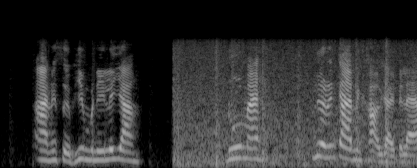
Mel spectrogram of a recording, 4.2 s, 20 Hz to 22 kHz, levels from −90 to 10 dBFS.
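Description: Noise suppressor artifacts run through the whole clip. The suppressor only takes about 4 dB off the background, so once the room noise jumps by about 18 dB at around 1.5 s, the leftover noise swells and dips with the speech. The top end stops near 8 kHz, which fits an Opus call path.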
